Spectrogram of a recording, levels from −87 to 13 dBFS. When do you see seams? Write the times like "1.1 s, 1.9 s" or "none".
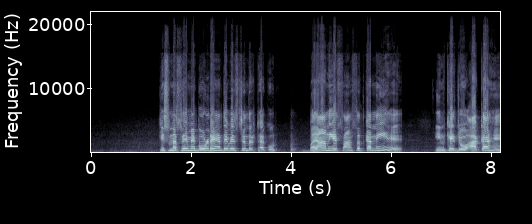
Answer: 4.2 s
